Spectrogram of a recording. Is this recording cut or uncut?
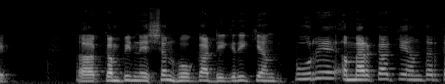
cut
